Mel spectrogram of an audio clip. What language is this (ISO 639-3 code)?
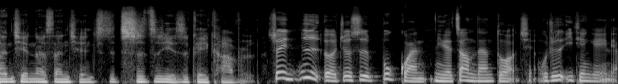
zho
